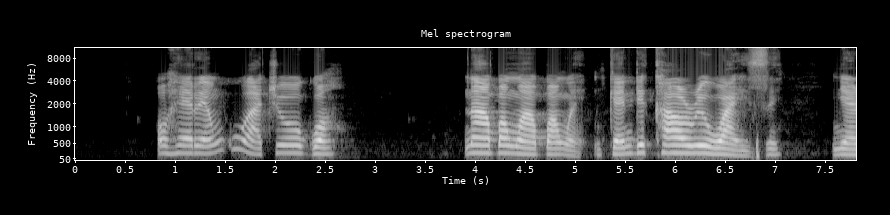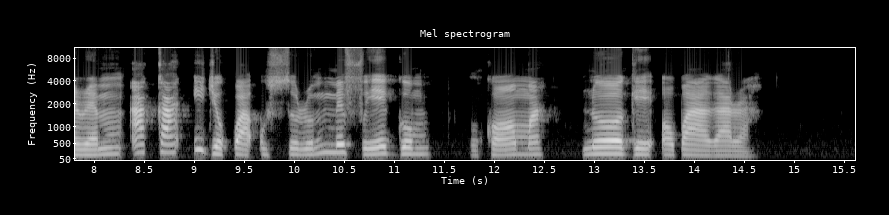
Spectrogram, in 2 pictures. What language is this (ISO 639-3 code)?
ibo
